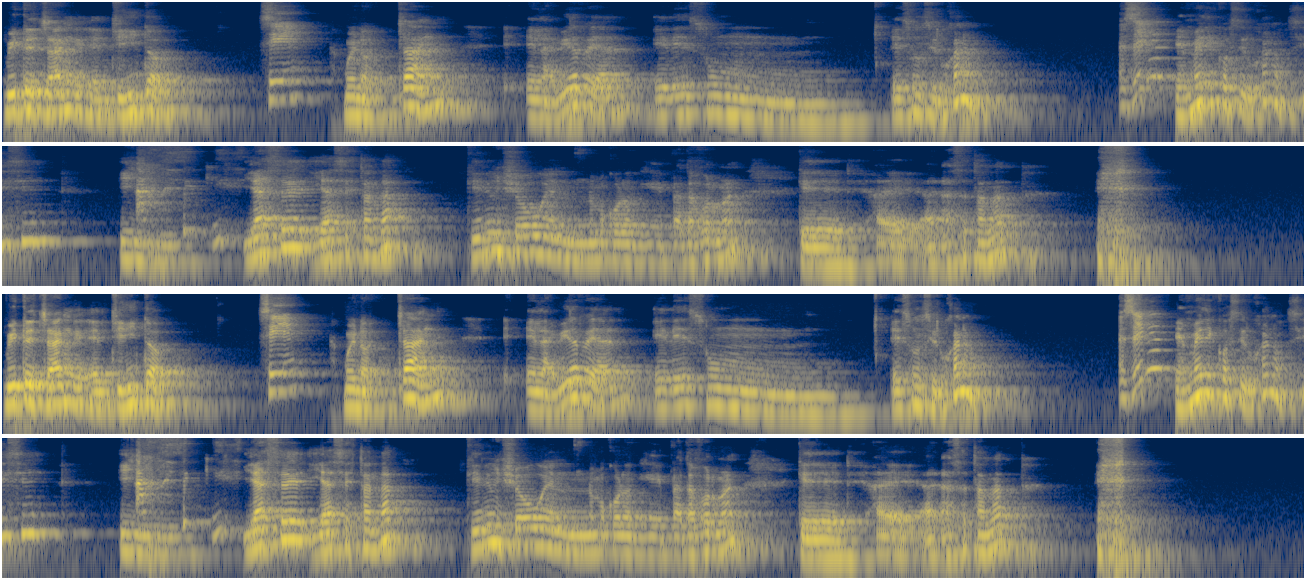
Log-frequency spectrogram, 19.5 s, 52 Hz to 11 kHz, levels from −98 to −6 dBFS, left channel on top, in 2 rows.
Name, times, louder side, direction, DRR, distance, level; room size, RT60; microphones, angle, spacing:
voice 1, 0.0-1.2 2.6-3.3 3.9-6.3 6.7-7.3 8.8-10.1 10.6-11.1 11.6-12.7 13.3-17.5 18.0-18.2, right 2 dB, 50° right, 5 dB, 0.8 m, -24 dB
voice 2, 8.4-8.7 10.8-11.0 11.3-11.5, right 6 dB, 80° right, 6 dB, 0.5 m, -28 dB
11.5 x 4.5 x 2.5 m, 0.87 s
head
